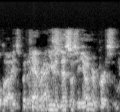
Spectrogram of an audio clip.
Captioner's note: people chattering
